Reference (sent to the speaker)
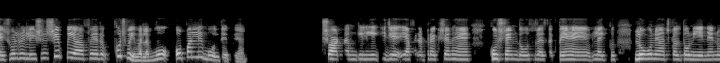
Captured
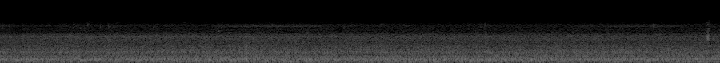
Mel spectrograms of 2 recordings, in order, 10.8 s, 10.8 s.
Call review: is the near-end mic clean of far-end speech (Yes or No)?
Yes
